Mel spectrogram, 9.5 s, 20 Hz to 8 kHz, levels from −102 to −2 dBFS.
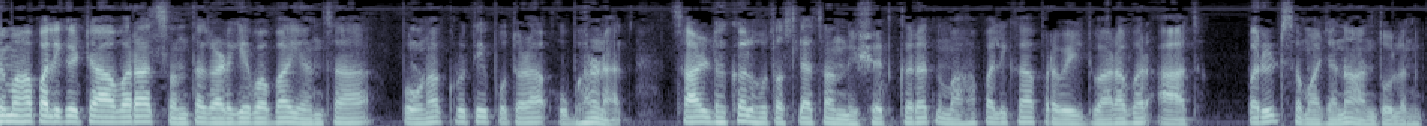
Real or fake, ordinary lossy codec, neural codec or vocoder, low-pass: real; none; none; none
